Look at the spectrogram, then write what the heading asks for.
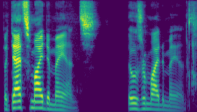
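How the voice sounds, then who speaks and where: A man hosting a casual live horror stream, enthusiastic and emphatic, repeating pet phrases, a little hoarse from losing his voice. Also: on the high side, sing-song, normal speed, fairly bright tone, dry recording, clean studio sound. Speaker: horror channel host.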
